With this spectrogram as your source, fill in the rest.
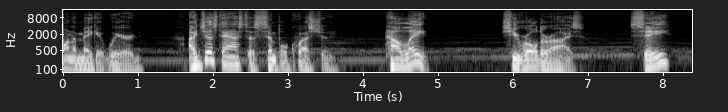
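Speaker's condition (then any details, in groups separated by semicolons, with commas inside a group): No condition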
